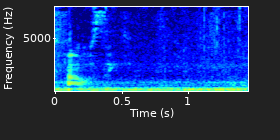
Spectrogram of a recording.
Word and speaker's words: Fozzie: Don't mind him, Fuzzy. He's just like that. It's Fousey. Yeah, I know. Fuzzy. Like the bear.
